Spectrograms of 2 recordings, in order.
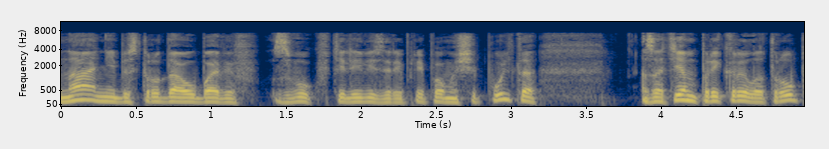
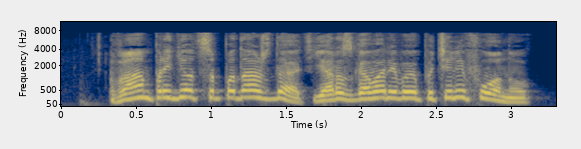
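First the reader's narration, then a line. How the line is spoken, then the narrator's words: Shout. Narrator (Russian): крикнула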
